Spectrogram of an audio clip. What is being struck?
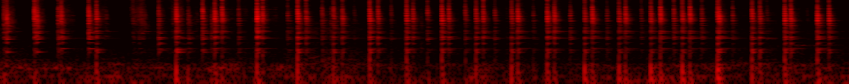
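Aluminium drink can.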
